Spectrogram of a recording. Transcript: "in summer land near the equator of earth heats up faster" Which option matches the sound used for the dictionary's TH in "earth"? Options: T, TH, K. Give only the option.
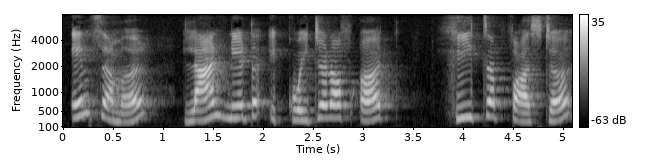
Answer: T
